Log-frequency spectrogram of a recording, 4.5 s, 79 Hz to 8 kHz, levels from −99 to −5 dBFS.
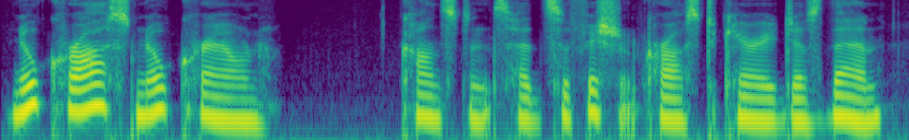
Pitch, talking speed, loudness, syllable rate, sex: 175 Hz, 160 wpm, -18 LUFS, 4.5 syllables/s, female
